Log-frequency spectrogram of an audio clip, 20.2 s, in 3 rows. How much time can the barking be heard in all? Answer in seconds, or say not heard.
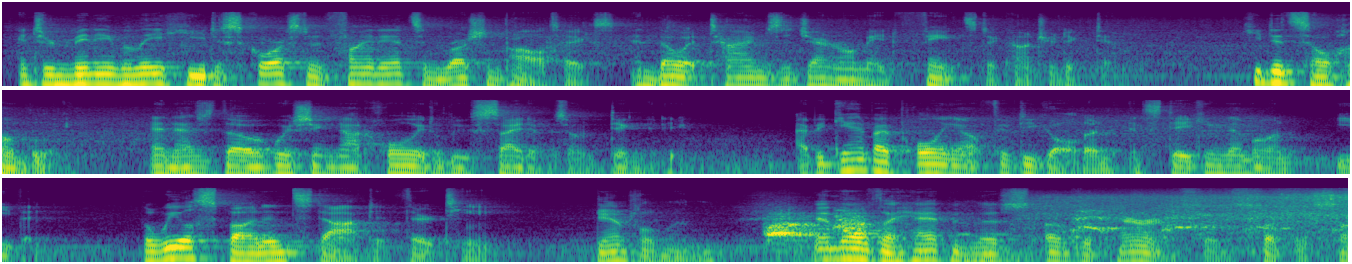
3 s.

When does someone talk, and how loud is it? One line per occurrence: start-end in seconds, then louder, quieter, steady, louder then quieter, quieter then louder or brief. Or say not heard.
0.0-20.1 steady.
